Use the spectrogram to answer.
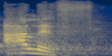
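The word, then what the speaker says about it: אָלֶף: உண்மையாவே அதுக்கு பேர் ஆலெஃப். Et là on dit ஆலெஃப். ஆலெஃப்னா நீங்க நினைக்க கூடாது ஆ அப்படின்னு. ஏன்னா இப்ப இங்கிலீஷ்ல ஏ சரியா, தமிழ்ல ஆ நா, சிங்களத்துல அயன்ன, அப்ப ஆ, அப்ப ஆலெஃப் வந்து ஆ அப்படின்னு நினைச்சிட கூடாது.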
